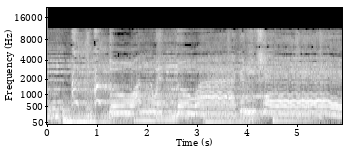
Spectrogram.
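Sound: dog barking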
